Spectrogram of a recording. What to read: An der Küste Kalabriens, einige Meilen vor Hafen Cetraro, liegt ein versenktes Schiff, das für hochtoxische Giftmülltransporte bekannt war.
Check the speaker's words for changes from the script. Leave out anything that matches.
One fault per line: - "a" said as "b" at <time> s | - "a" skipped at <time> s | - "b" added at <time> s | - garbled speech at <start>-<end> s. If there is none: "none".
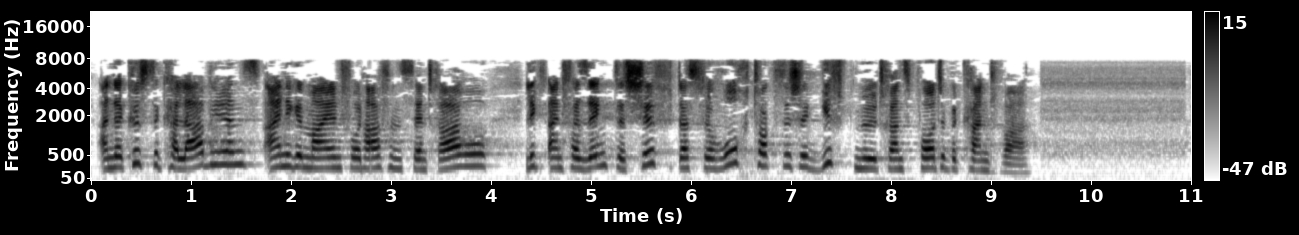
none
